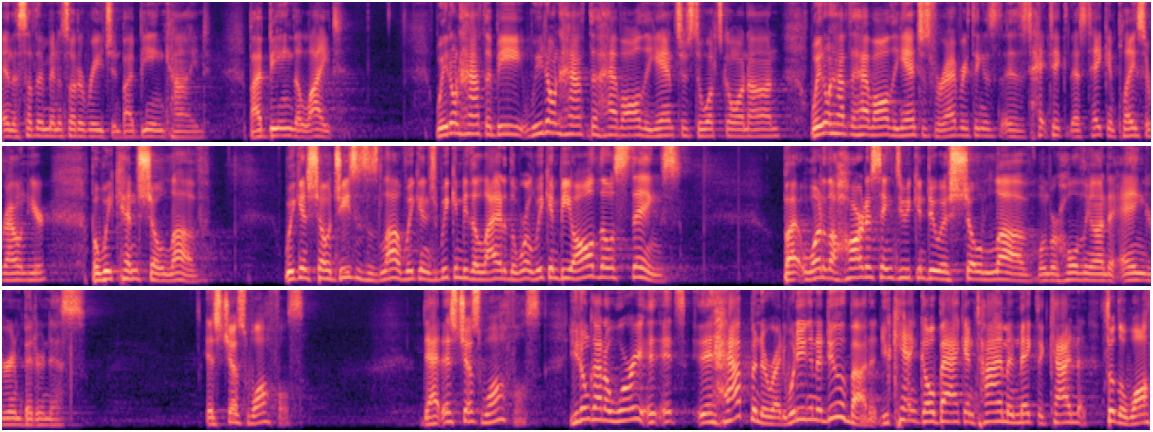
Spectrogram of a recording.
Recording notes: a service recording from Connect Point UPC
